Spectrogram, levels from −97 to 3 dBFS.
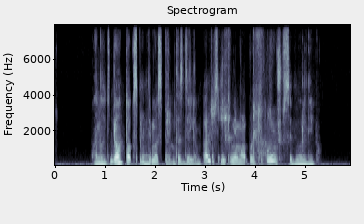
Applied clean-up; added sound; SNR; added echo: neural diffusion model UNIVERSE++.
